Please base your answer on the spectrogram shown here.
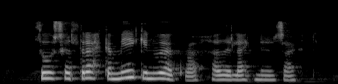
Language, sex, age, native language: Icelandic, female, 14, Icelandic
